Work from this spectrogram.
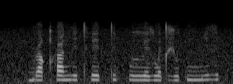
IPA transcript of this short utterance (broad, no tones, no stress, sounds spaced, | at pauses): b ɹ œ qʰ œ n z i tʰ e tː i pː u lː ɪ z w ɛ t ʒ u t mː i z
